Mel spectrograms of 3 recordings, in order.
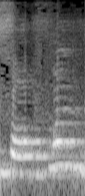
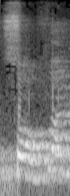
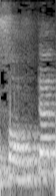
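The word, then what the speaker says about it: soften: इंप्ला the word please सफन देर सफन इसको सफन पढ़ते है सॉफ्टन नहीं पढ़ेंगे सफन पढ़ेंगे प साइलेंट होता है सफन द कमांड मेकिंग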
